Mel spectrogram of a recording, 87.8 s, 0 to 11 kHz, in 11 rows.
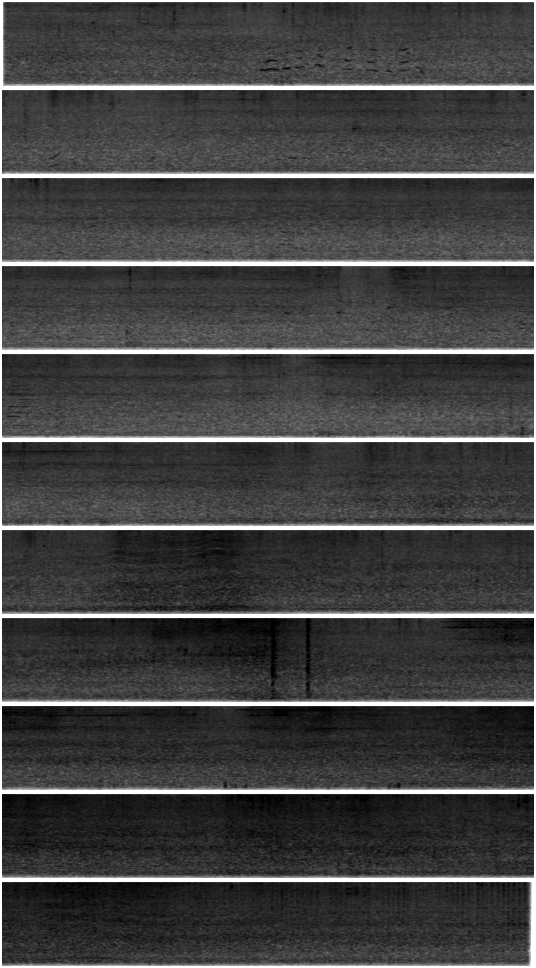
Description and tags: VIIIagosto/h24 lunedìore 10:00 by Sen
VIII Agosto /h 24 - UNA PIAZZA DA RIVISITARE
Progetto di rivisitazione di Piazza VIII Agosto a Bologna realizzata dal gruppo di studio dell'Accademia delle Belle Arti corso "progetto di interventi urbani e territoriali" del prof. Gino Gianuizzi con la collaborazione di Ilaria Mancino per l'analisi e elaborazione del paesaggio sonoro.
Questa registrazione è stata fatta lunedì di Maggio alle 10:00 da Sen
